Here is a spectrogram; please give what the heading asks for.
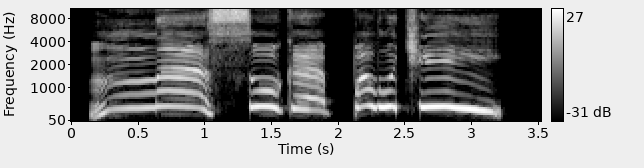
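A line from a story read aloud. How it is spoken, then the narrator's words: Furious shout. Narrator (Russian): курсант с яростью в голосе прокричал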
